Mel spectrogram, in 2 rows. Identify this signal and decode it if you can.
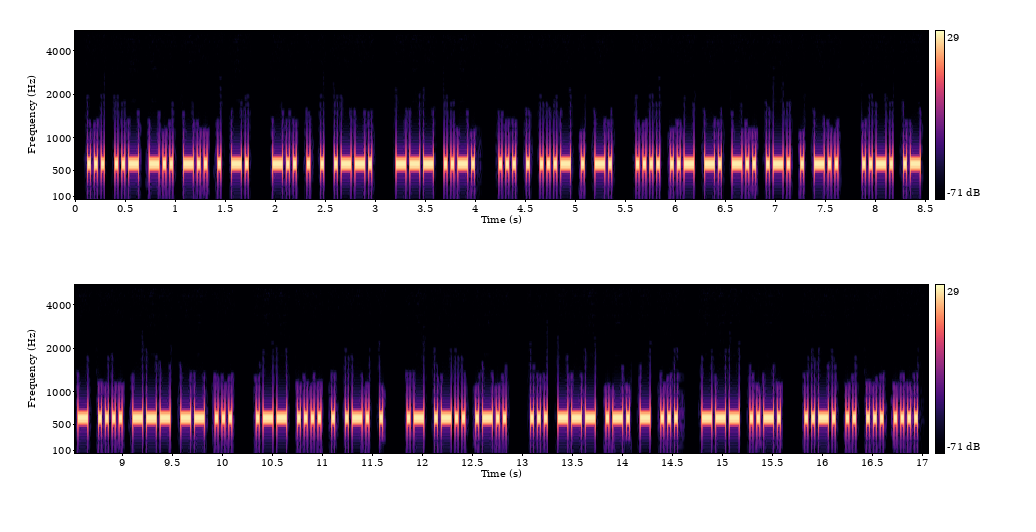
Morse code, heard as a keyed tone, about 34 wpm, 600 Hz. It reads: SUDDEN DEEP OF SEVEN HUNDRED FATHOMS WHERE ALL SORTS OF FISH
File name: the old man and the sea / the old man and the sea 1 35wpm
